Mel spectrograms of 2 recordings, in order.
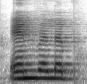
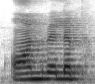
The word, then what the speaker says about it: envelope: என்வெலப், ஆன்வெலப், இந்த மாதிரி நம்ம வேர்ட்ஸ் எல்லாம் இருக்கு இல்லையா. ஸோ அதை வந்து நம்ம எப்படி ப்ரொனவுன்ஸ் பண்ணுறோம் அப்படிங்கிறது ஒய், ஏன் அதை நம்ம எழுதுகிறப்ப ENVELOPE அப்படின்னு எழுதுகிறோம், ப்ரொனவுன்ஸ் பண்ணுறப்போ ஆன்வெலப் அப்படின்னு பண்ணுறோம், இந்த டவுட் நமக்கு வரும்.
